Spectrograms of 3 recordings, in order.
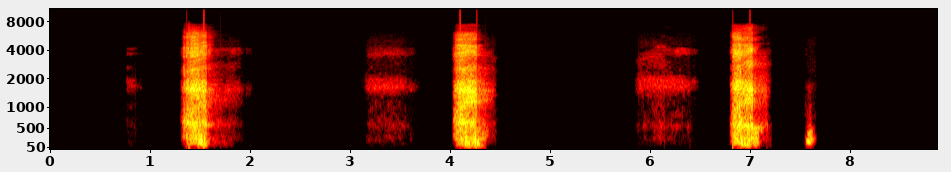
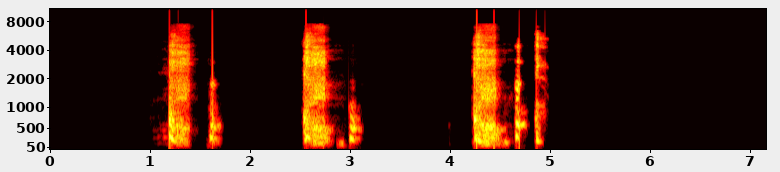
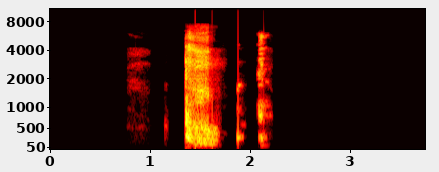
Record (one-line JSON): {"exhalation_length": "8.9 s", "exhalation_amplitude": 29641, "exhalation_signal_mean_std_ratio": 0.24, "three_cough_length": "7.2 s", "three_cough_amplitude": 31473, "three_cough_signal_mean_std_ratio": 0.28, "cough_length": "3.8 s", "cough_amplitude": 29245, "cough_signal_mean_std_ratio": 0.24, "survey_phase": "alpha (2021-03-01 to 2021-08-12)", "age": "18-44", "gender": "Female", "wearing_mask": "No", "symptom_fatigue": true, "symptom_fever_high_temperature": true, "symptom_headache": true, "symptom_onset": "365 days", "smoker_status": "Never smoked", "respiratory_condition_asthma": false, "respiratory_condition_other": false, "recruitment_source": "Test and Trace", "submission_delay": "0 days", "covid_test_result": "Positive", "covid_test_method": "RT-qPCR", "covid_ct_value": 25.3, "covid_ct_gene": "ORF1ab gene", "covid_ct_mean": 25.4, "covid_viral_load": "4700 copies/ml", "covid_viral_load_category": "Minimal viral load (< 10K copies/ml)"}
